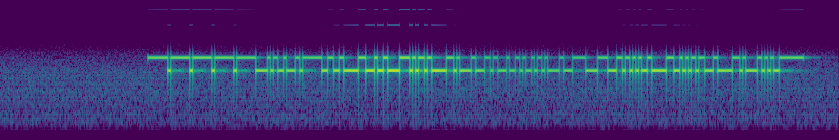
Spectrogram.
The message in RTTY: IT OFTEN DEMONSTRATES

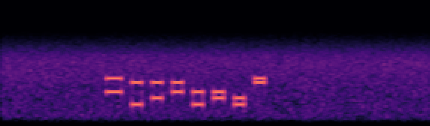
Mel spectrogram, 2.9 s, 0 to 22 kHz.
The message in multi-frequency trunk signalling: KP 789231 ST

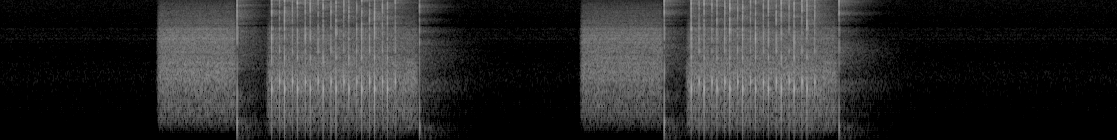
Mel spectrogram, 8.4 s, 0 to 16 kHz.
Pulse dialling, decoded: 0 0

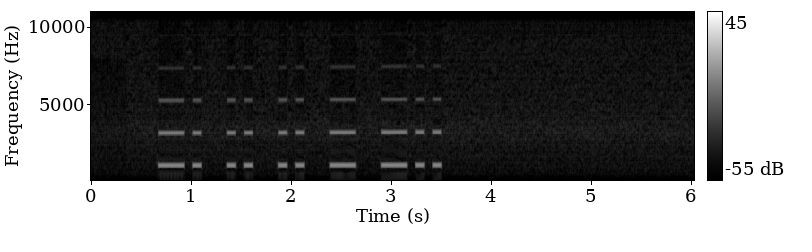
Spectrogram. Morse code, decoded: NIITD

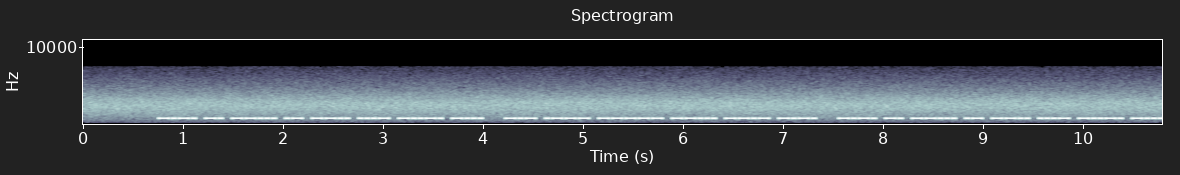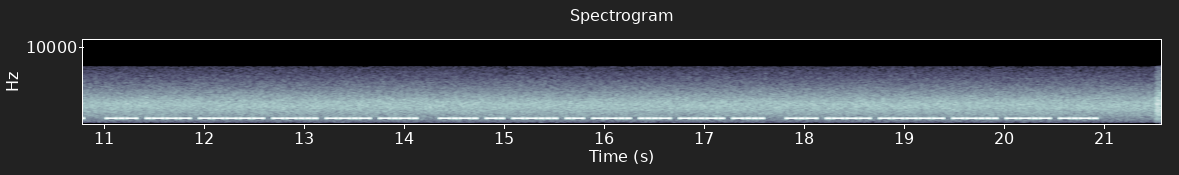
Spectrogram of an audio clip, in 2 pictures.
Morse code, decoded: CN7AZV/B KJ07QC CN7AZV/B KJ07QC CN7AZV/B KJ07QC

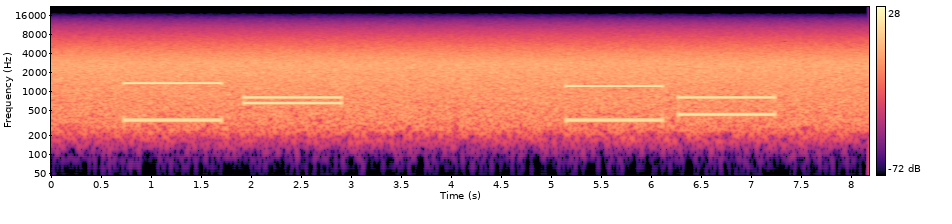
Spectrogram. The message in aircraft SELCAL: BR-HK BQ-DK

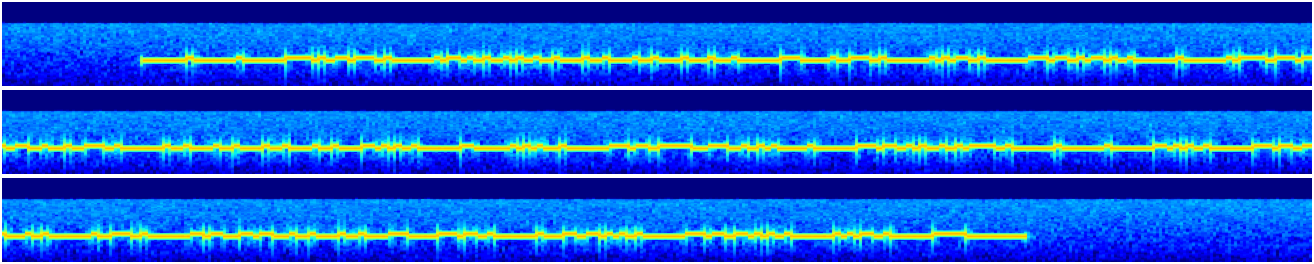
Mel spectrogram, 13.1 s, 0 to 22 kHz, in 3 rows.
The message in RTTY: DJ1MAS DE PA4VY TNX FER CALL. UR RST

